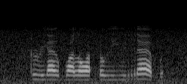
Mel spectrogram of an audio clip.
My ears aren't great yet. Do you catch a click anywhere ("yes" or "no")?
no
